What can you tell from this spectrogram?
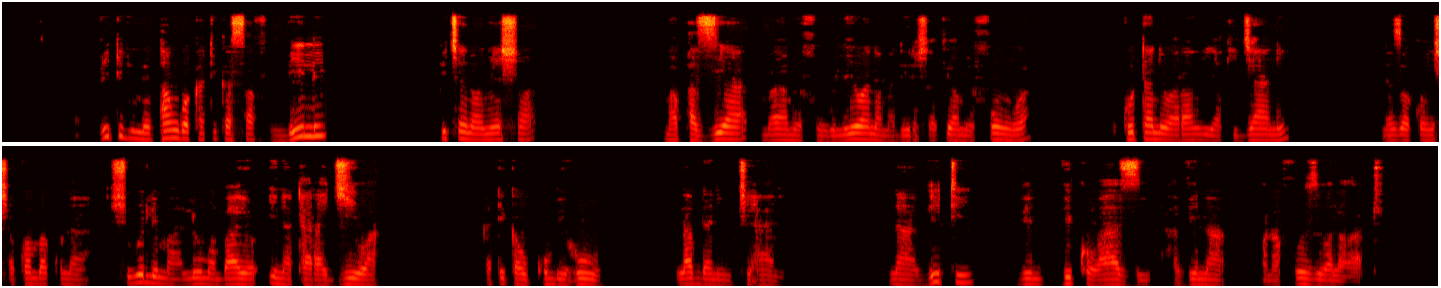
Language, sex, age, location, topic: Swahili, male, 25-35, Kisii, education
